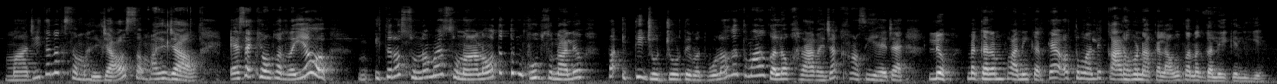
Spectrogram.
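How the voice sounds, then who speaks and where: A woman's voice: fairly high pitch, sing-song, fairly quick. A woman voicing a young, uneducated village daughter-in-law with simple rustic speech, coaxing and naive, in a comic sketch.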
